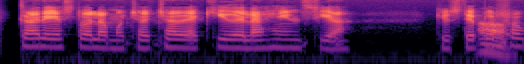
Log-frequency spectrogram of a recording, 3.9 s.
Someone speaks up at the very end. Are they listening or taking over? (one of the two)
listening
